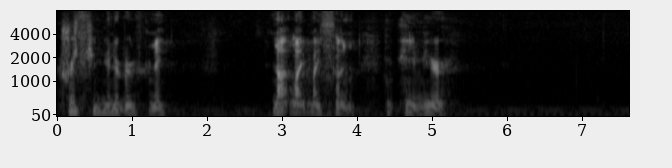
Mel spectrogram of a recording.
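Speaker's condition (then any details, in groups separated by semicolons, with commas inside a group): Severe speech impediment; about age 84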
